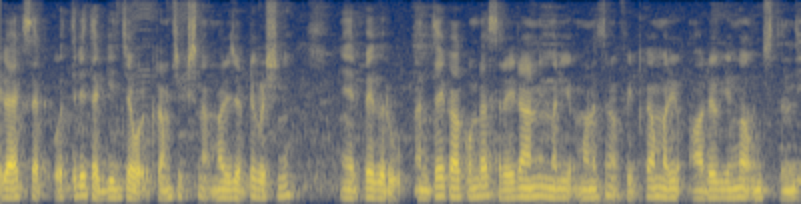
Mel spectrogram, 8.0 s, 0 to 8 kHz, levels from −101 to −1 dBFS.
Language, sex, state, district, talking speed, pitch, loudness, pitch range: Telugu, male, Andhra Pradesh, Visakhapatnam, 125 wpm, 115 Hz, -19 LUFS, 115-125 Hz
